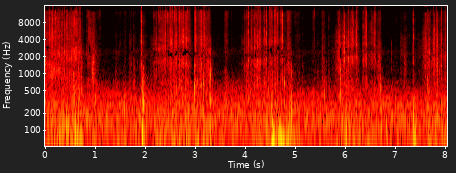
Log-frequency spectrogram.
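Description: A fingertip with a long nail riffles and scratches the stacked page edges of a paperback book, lying back cover up with its barcode showing. It makes a steady, shuffling, papery rustle with bursts of bright crackle. A few sharper ticks stand out near 2, 4.5 and 7.4 seconds.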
